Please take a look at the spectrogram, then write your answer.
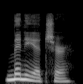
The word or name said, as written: miniature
